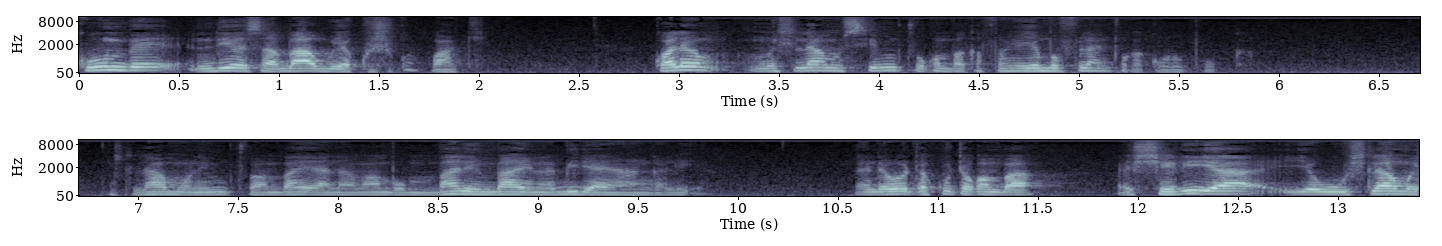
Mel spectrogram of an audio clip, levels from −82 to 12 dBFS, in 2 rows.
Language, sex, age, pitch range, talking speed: Swahili, male, 30-49, 110-140 Hz, 145 wpm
